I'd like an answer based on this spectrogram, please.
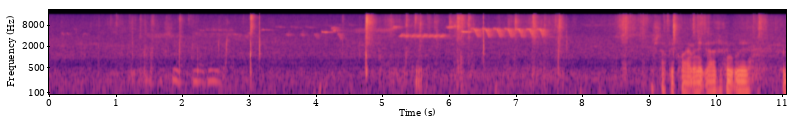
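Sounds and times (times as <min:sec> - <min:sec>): small birds chirping and trilling: 0:00.0 - 0:11.0
sharp snaps: 0:01.2 - 0:03.3, 0:04.4 - 0:07.9.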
